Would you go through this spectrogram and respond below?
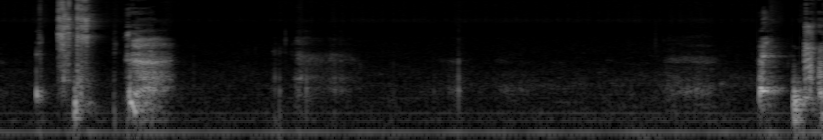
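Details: Person who can't stop sneezing, cause unknown; a quick series of loud sneezes, a pause, then two more sneezes; repeated sneezing.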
